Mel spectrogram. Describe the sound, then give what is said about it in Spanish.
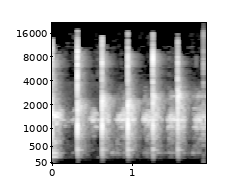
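Applause for Chile in a steady, even rhythm: about six sharp, loud claps roughly a third of a second apart, with a faint voice murmuring beneath them. “Siempre Chile, un aplauso.”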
